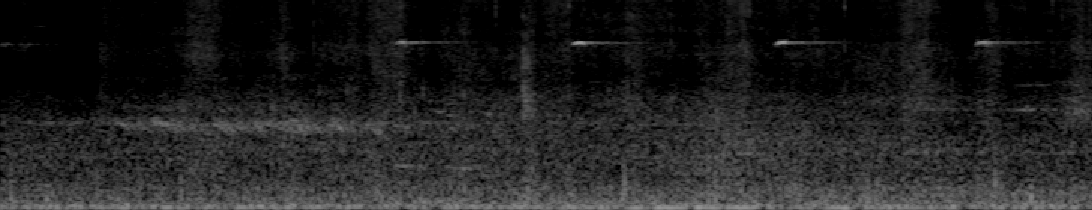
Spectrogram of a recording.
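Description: A bird calling with short, high notes, repeated about once a second, over a steady low background rumble.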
